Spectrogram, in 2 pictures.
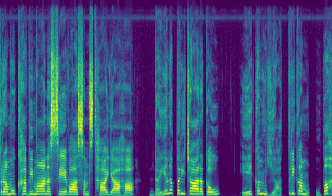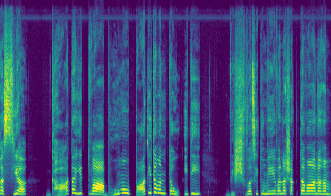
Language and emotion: Sanskrit, disgusted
